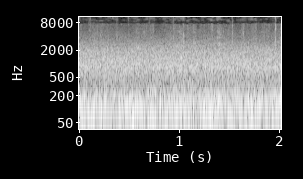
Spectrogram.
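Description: Faint footsteps on wet grass with light, irregular taps over a low, steady outdoor background noise.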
